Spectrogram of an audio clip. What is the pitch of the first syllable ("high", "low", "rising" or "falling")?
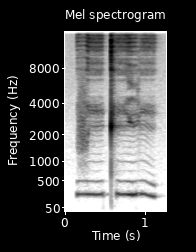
high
